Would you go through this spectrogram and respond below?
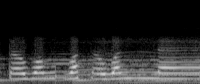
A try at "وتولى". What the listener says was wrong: Lam light, more light.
